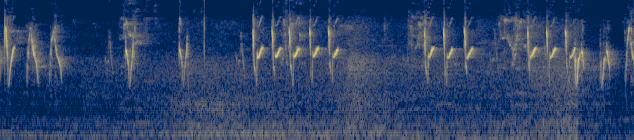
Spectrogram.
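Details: Lure recording of a bar-winged prinia in fighting mood: short clusters of high, clipped chirps, several evenly spaced series with short gaps between.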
